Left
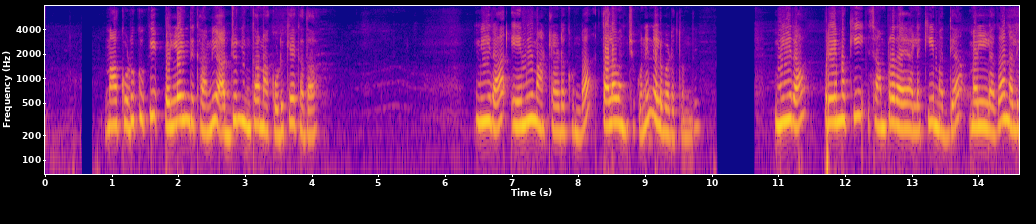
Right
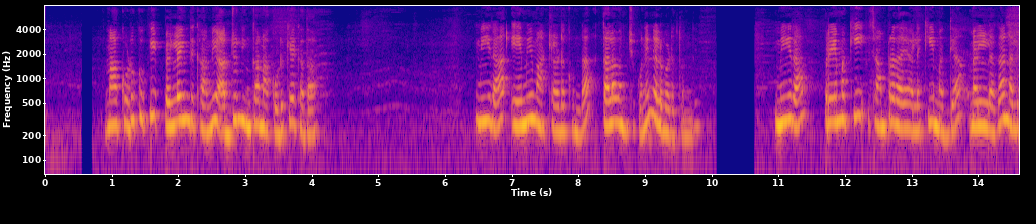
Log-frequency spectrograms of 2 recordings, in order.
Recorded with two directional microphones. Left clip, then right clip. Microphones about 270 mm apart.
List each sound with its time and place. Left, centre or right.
0.9 s a woman's voice: left
6.4 s a woman's voice: left
11.0 s a woman's voice: left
